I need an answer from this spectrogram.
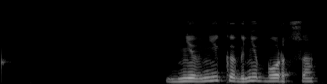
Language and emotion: Russian, neutral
